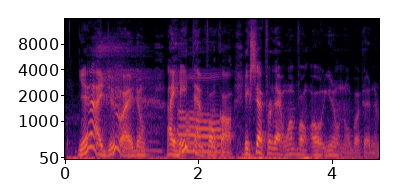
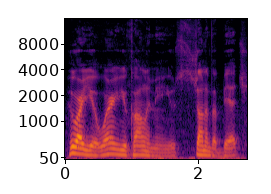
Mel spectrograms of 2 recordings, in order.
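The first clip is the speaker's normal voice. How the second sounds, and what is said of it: Put-on comic character voice. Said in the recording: “do one of your voices or do one of your impersonations”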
